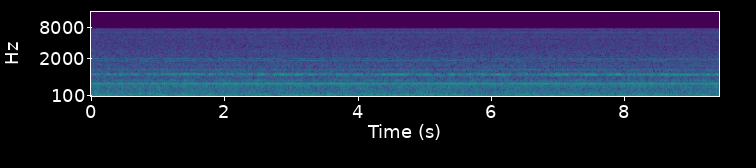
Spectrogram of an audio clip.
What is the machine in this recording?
fan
